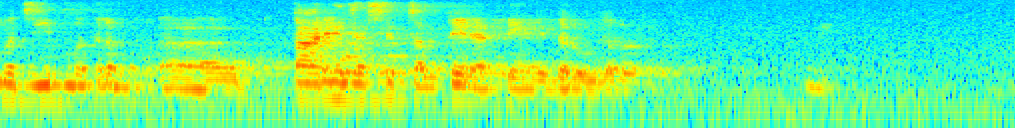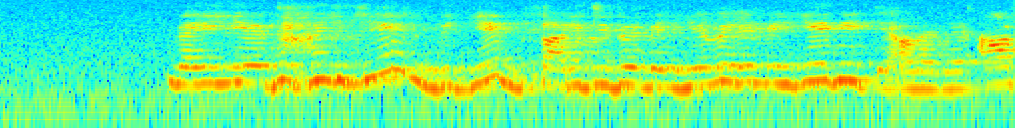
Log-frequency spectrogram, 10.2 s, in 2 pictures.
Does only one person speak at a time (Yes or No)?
Yes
